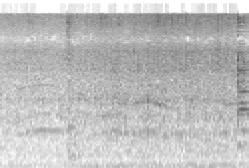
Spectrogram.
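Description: Onion, tomato and chunks of elephant yam sauté in a pan with a constant close sizzle, broken by a sharp scrape of the spoon near the start and another near the end.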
